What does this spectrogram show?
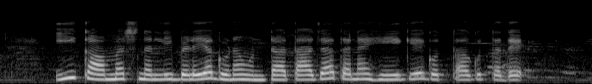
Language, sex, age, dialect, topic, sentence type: Kannada, female, 41-45, Coastal/Dakshin, agriculture, question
